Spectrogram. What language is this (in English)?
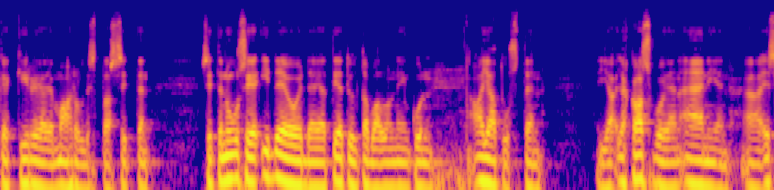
Finnish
